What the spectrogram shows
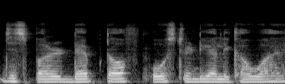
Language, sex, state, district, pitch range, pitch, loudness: Hindi, male, Bihar, Lakhisarai, 125-130 Hz, 125 Hz, -15 LUFS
